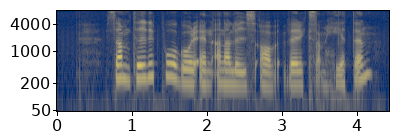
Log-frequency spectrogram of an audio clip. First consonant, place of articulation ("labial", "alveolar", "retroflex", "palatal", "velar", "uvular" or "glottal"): alveolar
